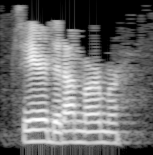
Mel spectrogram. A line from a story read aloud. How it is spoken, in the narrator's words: I murmured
